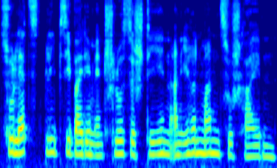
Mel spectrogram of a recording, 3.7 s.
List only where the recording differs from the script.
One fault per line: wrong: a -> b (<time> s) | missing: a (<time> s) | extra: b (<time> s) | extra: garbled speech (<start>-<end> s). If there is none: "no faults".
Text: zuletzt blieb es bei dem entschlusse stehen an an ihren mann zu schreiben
wrong: es -> sie (0.8 s)
missing: an (2.4 s)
